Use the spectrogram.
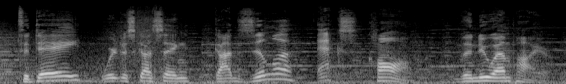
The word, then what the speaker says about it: x: Today we're discussing Godzilla XC Kong, the new empire. Is that how you say it? Godzilla times Kong? No, it's X.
